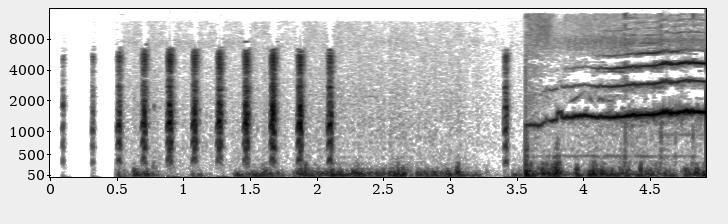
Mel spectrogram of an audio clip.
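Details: Wild red junglefowl hen: a string of quick soft clucks, a short pause with faint low rustling, then one clear sustained whistled note that rises slightly and holds steady.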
